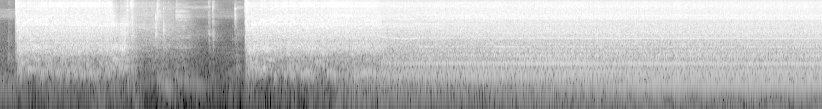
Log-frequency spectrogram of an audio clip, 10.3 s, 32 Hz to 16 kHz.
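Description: Nissan Maxima 3.0 V6 cranked on a weak, failing starter: a first crank stumbles and dies away, a second crank about three seconds in catches, and the engine settles into a steady idle about five seconds in. The starter is judged weak, not the battery, which is fully charged.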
